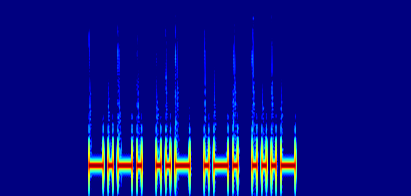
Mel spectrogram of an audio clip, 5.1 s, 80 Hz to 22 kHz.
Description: Morse code, heard as a keyed tone, about 20 wpm, 700 Hz. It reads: CURV
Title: Build A Word - 1 Letter At A Time - 3 to 5-Letter Words - 20wpm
